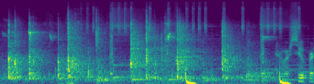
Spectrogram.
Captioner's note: hockey pucks slamming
